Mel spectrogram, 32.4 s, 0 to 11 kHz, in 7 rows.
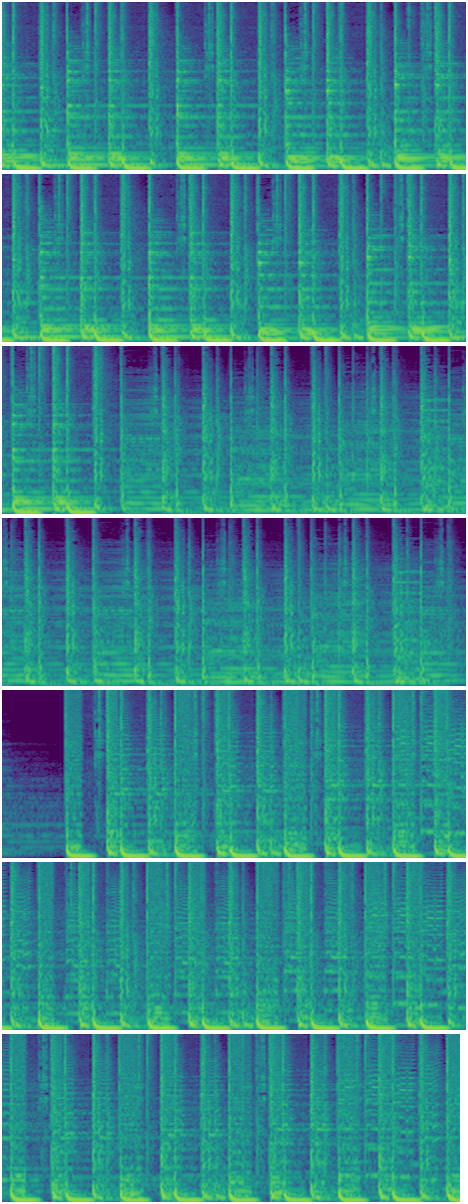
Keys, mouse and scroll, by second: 4.0-6.7 drag, 7.1-14.9 drag, 14.9-17.1 typing, 20.5 click, 22.6-26.8 shift+drag, 28.9 Down, 30.1 Down, 30.3 click, 31.5-32.0 scroll up 1, 32.0-32.4 scroll down 1.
